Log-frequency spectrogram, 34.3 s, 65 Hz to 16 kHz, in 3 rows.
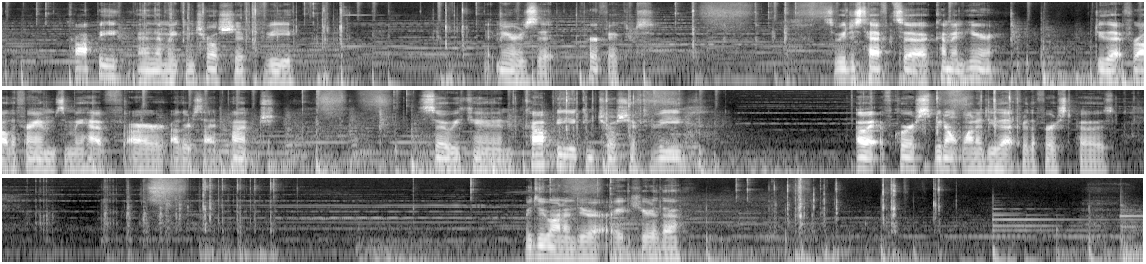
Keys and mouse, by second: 2.2 ctrl+shift+v, 3.4 alt+a, 4.6 alt+a, 8.0 Delete, 9.2 Delete, 12.6 Delete, 17.6 ctrl+shift+v, 20.1 Right, 20.8 Left, 23.4 ctrl+z, 25.0-25.3 Right, 25.5 Right, 25.6 Right, 31.0 Right, 31.3 ctrl+shift+v.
